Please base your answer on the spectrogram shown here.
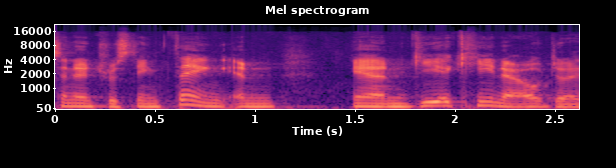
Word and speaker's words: Giacchino: pretty solid partnership with with Michael Giacchino yeah guia keynote thank you where were you last time I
